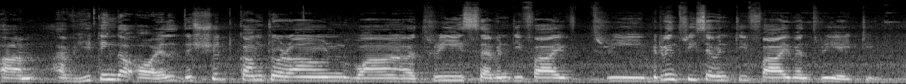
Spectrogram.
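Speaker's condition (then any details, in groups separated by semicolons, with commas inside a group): No condition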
